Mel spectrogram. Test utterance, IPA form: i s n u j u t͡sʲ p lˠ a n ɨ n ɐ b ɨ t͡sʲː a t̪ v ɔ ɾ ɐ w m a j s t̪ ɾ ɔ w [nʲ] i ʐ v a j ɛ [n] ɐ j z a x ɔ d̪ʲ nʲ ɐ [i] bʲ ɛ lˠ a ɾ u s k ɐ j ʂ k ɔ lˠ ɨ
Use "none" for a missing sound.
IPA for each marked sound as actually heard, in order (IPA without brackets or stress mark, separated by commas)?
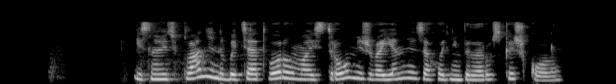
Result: mʲ, nː, j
